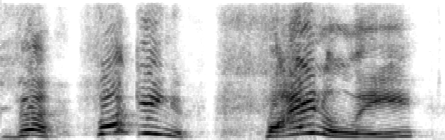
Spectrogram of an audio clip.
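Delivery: high, loud cheer of relief; drawn-out triumphant shout; excited. Real, not acted. Celebrating a good roll.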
